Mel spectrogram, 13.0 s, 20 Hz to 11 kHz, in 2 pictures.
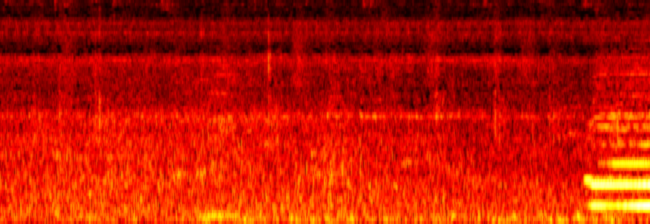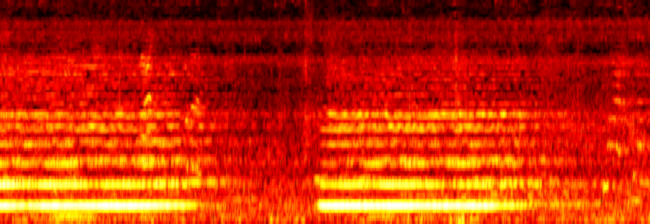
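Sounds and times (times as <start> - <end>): locomotive horn blasts: 5.8 - 12.5.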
